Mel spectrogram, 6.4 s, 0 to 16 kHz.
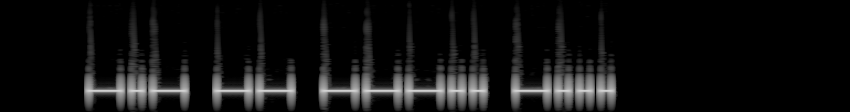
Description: Morse code, heard as a keyed tone, about 15 wpm, 700 Hz. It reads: KM8B
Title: USA Call Signs - 4 Characters - Repeated 2x - 15wpm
